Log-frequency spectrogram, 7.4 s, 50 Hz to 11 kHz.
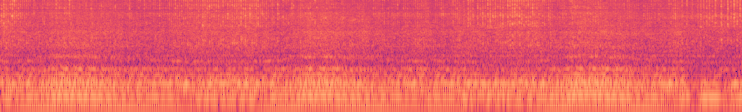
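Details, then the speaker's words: Porsche 928 V8 idling: a hunting, stumbling, lumpy idle pointing to a rich mixture. A slight mixture adjustment made it idle noticeably happier, though not perfect. "it's actually struggling to ID at the moment as well so it's clearly not tuned up particularly well"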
